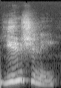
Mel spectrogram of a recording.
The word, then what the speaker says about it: Eugenie: How do you say her name again? – Eugenie. Very French.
